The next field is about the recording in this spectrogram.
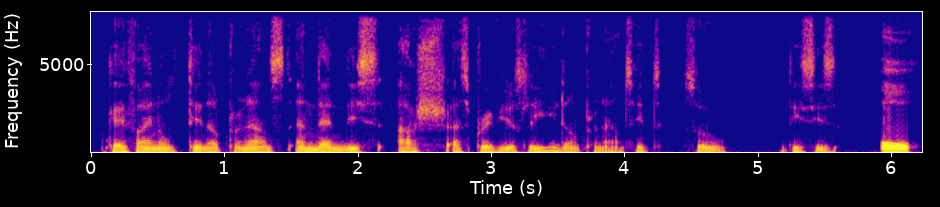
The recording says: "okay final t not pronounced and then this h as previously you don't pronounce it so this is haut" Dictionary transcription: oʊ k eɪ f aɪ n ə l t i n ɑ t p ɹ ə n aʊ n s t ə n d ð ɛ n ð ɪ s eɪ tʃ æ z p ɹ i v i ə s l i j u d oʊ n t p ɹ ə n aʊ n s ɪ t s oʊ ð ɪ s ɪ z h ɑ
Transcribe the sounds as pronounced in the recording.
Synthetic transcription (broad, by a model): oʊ k eɪ f aɪ n ə l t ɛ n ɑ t p ɹ ə n aʊ n s t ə n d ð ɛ n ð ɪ s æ ʃ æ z p ɹ i v i ə s l i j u d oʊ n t p ɹ ə n aʊ n s ɪ t s oʊ ð ɪ s ɪ z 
